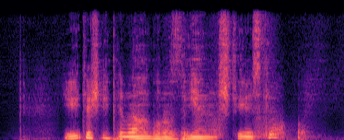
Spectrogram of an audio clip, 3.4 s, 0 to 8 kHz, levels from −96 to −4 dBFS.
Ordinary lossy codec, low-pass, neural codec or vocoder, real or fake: none; 7.2 kHz; codec, 44.1 kHz, 0.9 kbps, DAC; fake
